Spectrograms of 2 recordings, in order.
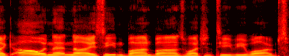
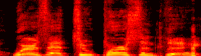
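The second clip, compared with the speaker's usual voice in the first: very high, shrill, high-pitched scream. Speaker retells screaming alone in the driveway for help, retelling own scream. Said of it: "I'm screaming".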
